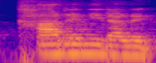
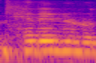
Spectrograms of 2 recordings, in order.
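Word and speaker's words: קָרַן: 이 광채가 났다는 카렌이라는 이 단어가 말이죠. 이게 모음 포인트를 잘못하면 케렌으로 돼가지고, 케렌 뭔가니 뿔입니다. 뿔. 이게 발음 잘못하면 뭐 뿔이냐 광채가 이렇게 되거든요.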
